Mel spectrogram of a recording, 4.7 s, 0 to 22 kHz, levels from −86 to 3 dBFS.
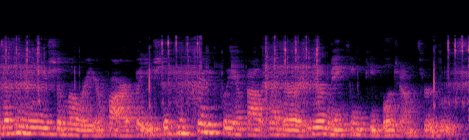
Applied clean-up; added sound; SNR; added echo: none; Telephone; 19 dB; reverberation time 0.7 s.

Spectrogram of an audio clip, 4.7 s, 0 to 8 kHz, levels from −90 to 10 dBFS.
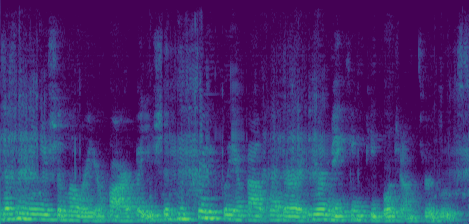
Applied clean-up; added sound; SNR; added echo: neural separator model SepFormer DNS4.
